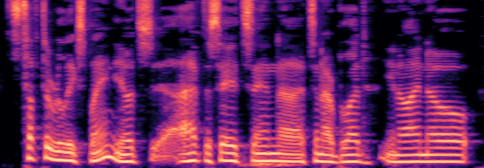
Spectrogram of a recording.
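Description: A man's voice: medium pitch, steady tone, a little fast, gravelly. A young man whose first language is Armenian, a soccer coach speaking earnestly as an interview guest, with many fillers and restarts. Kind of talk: casual interview talk.

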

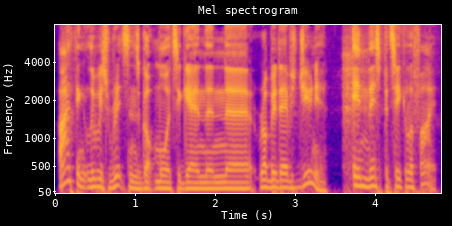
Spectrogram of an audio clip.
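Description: Radio sports host, brisk and matey, mid-pitched everyday voice. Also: male voice. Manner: energetic, friendly, uses mate.

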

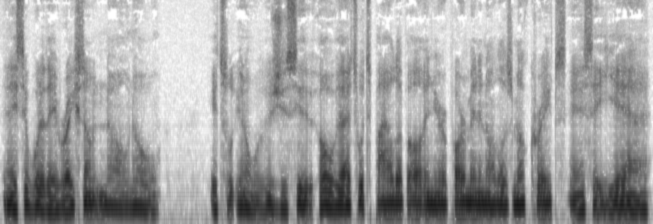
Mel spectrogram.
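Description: A man hosting a podcast with a rambling bedtime monologue, meandering, halting and circling back on his own sentences. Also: fairly high pitch, gravelly, warm tone, no room sound, clean studio sound. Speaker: podcast host.

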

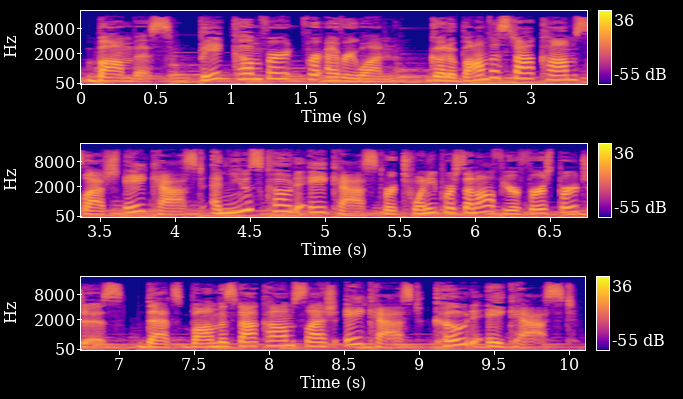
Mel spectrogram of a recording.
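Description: A woman reading offer codes and taglines for an advertisement in a brisk way. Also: fairly high pitch, big pitch swings, music in the background.

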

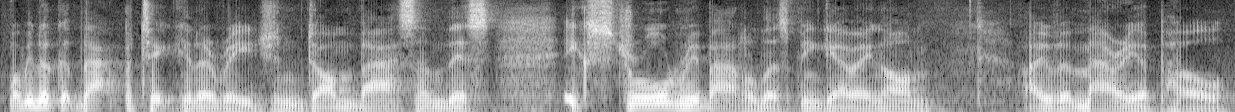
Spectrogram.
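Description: A man hosting a broadcast talk show, giving opinions forcefully and interviewing a guest. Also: a bass voice, animated, a little fast.

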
